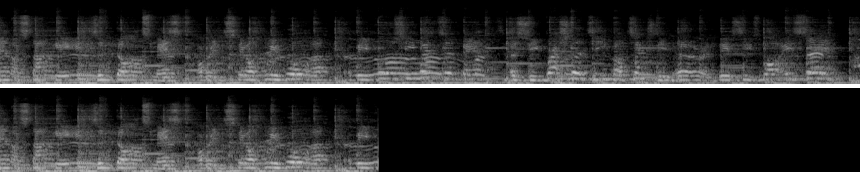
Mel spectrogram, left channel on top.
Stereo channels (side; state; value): right; drops out; at 3.8 s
